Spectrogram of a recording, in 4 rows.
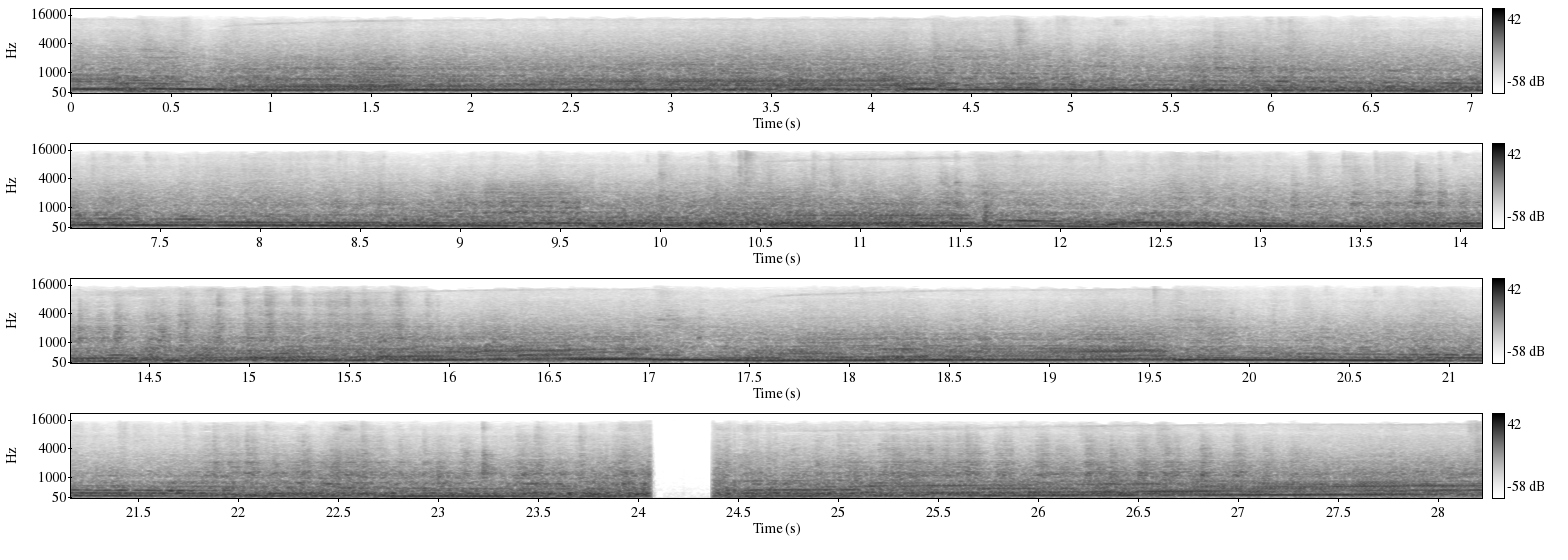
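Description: Toyota Starlet EP82 GT Turbo's 1.3-litre turbocharged four-cylinder engine heard from inside the cabin at race pace. The revs climb and drop again and again through gear changes and braking. The sound cuts out for an instant near the end.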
